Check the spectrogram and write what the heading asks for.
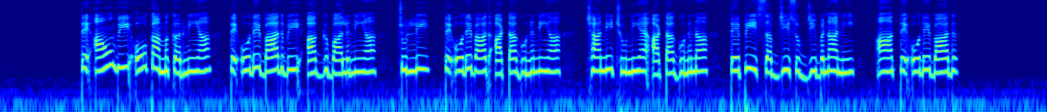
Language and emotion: Dogri, neutral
